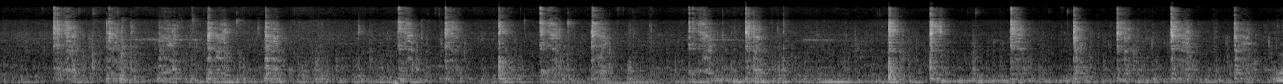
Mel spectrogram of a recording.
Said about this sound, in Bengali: এদিকে দেখো তেলটাও গরম হয়ে গেছে চলো বড়িগুলোকে আগে ভেজে তুলে নিই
